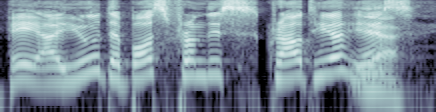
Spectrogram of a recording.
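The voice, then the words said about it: Thick Austrian accent in English. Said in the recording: “Just say something in Austrian. You know you got a thick, in English, you know you got a thick Austrian accent. ... Yeah, yeah, that's good.”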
